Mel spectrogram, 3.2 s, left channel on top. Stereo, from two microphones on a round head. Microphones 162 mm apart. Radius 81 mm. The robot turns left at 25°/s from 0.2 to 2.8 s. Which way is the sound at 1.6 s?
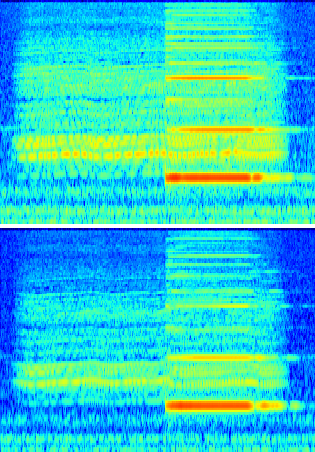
30° left (ahead or behind).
